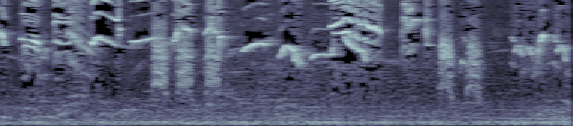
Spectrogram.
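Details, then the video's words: An Oriental magpie-robin (kacer) sings aggressively, tail opened, as a lure for a reluctant singer. Rapid chattering notes, sweeping whistles and rasping bursts tumble together at a fast, uneven pace. "Suara Kacer Gacor agresif buka ekor Ampuh buat bikin kacer males jadi gacor."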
